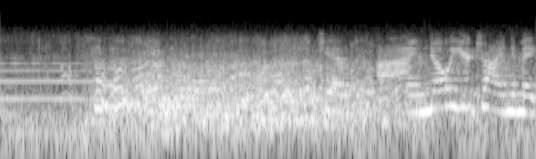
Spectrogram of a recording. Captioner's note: laughter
